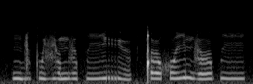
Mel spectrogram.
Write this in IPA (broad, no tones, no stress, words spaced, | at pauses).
ŋɡitʷɨzʲo nzɨpiːrʲʉ | ǃɵːχʷiː nzɵːpiː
